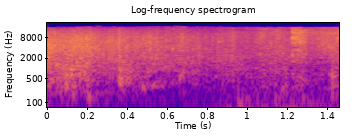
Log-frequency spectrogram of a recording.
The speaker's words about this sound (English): I guess let's mop up this cold water and get back to the show. Yep. Fun to splash the cold water, not always fun to mop it up.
